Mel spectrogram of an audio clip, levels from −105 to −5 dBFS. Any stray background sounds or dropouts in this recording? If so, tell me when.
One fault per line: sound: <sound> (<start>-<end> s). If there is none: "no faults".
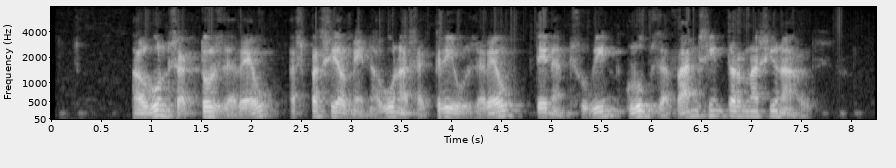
no faults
